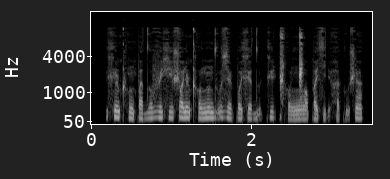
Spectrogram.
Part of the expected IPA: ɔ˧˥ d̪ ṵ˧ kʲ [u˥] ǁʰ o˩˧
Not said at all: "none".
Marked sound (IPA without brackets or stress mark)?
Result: u˥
